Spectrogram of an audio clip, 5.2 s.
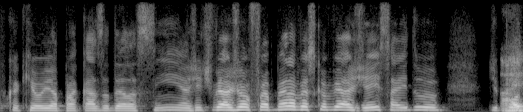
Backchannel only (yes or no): no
